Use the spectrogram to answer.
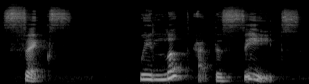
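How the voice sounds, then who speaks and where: With a fairly high, somewhat bright voice, a woman draws out her words in a sing-song way. She's guiding children through a read-along, pronouncing each word clearly, instructing them and posing questions.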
